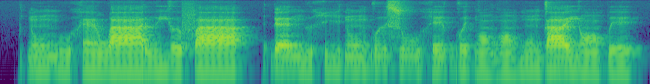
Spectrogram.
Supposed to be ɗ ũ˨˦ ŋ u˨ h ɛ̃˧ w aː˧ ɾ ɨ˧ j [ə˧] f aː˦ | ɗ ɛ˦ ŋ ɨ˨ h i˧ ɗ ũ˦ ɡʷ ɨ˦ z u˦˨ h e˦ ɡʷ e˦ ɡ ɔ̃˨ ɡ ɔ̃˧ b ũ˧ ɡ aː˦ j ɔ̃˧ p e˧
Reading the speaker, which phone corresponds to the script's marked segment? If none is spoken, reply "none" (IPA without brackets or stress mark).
ə˧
